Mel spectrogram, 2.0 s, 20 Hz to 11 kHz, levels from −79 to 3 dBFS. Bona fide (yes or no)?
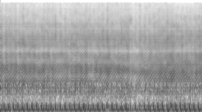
no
